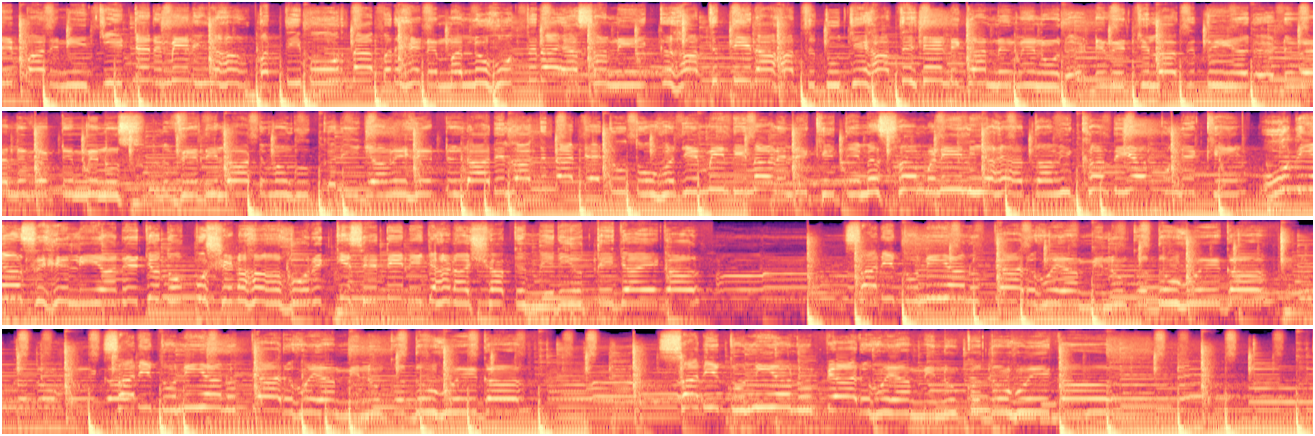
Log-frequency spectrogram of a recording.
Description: Жанр: Инди / Местная инди-музыка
